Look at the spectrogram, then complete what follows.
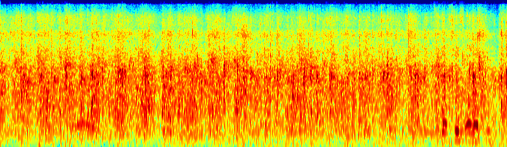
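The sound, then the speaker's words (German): A crowd claps steadily for a list of people just named from the stage, a dense, continuous wash of applause holding at a constant loud level for several seconds without a break. “Für die einen herzlichen Applaus.”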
